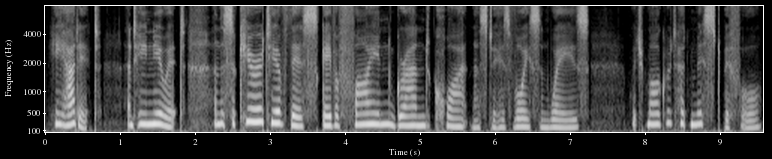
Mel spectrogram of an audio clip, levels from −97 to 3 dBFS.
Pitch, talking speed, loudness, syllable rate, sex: 220 Hz, 170 wpm, -19 LUFS, 4.5 syllables/s, female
